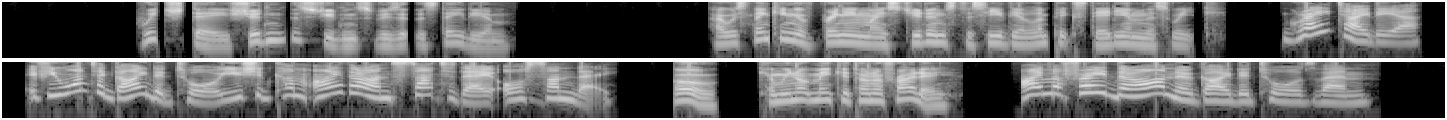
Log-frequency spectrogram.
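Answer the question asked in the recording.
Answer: Friday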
